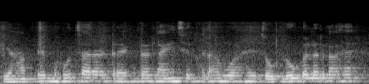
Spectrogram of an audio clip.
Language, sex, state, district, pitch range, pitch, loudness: Hindi, male, Gujarat, Valsad, 135-150 Hz, 140 Hz, -13 LUFS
